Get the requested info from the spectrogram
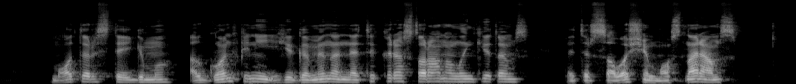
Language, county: Lithuanian, Vilnius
